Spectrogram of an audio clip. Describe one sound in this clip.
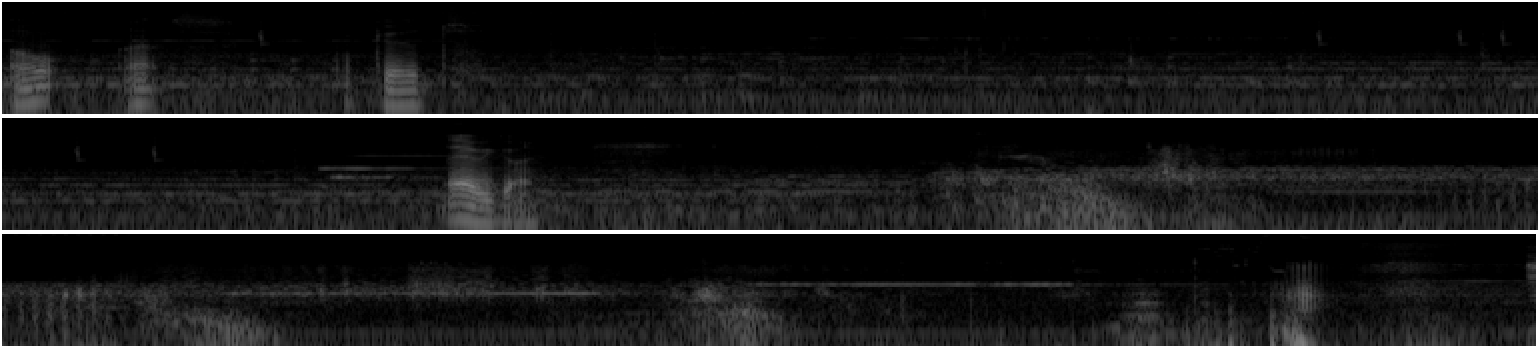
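Electronic tones beep and hum as a game interface responds.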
